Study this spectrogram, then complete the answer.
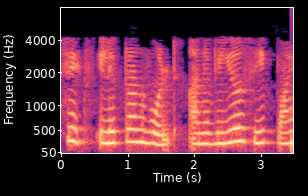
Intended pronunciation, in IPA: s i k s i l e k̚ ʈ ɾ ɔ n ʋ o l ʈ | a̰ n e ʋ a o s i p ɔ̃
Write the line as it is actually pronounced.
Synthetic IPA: s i k s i l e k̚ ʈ ɾ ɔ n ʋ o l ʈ | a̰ n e ʋ i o s i p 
